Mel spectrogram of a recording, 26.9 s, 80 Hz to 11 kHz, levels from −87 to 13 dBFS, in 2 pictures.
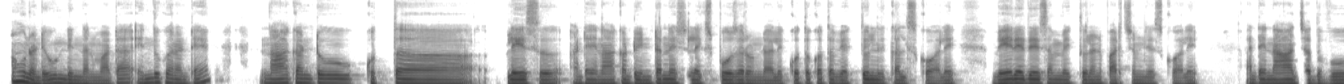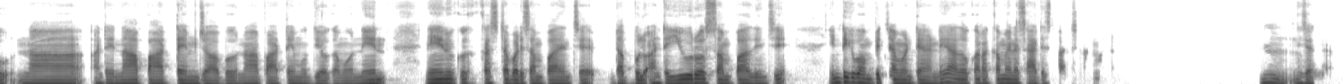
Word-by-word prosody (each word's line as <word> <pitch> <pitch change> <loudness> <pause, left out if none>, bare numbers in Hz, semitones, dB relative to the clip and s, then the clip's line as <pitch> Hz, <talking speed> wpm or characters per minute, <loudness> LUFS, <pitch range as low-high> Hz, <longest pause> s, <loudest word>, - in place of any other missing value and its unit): అవునండి. 115 -12 +5
ఉండిందనమాట. 95 -4 +1 0.3
ఎందుకనంటే 120 -3 0 0.7
నాకంటూ 120 +1 +2 0.5
కొత్త 110 +1 -5 1.1
ప్లేసు 110 0 +3 0.3
అంటే 105 0 -1 0.2
నాకంటూ 105 +1 0
ఇంటర్నేషనల్ 110 0 +1
ఎక్స్పోజర్ 100 0 +1
ఉండాలి. 95 0 -1
కొత్త 105 +1 -2
కొత్త 105 0 -1
వ్యక్తుల్ని 100 +2 +1
కలుసుకోవాలి. 95 0 -3 0.5
వేరే 115 +2 +6
దేశం 110 0 +1
వ్యక్తులని 100 0 -1
పరిచయం 95 +1 -3
చేసుకోవాలి. 95 0 -5 0.6
అంటే 110 +1 0
నా 105 - +4 0.2
చదువు 100 0 -1 0.3
నా 100 - +1 0.6
అంటే 105 0 -4
నా 105 - +3 0.2
పార్ట్ 100 0 0
టైం 100 -1 +2
జాబు, 95 0 -2 0.2
నా 95 - -1
పార్ట్ 95 -1 -2
టైమ్ 95 0 -2
ఉద్యోగము 90 -1 -4
నేను 105 +1 +3 0.5
నేను 110 +1 +7 0.3
కష్టపడి 105 0 0
సంపాదించే 95 0 -1 0.3
డబ్బులు 100 +3 +1
అంటే 105 0 0
యూరోస్ 115 0 +5
సంపాదించి 105 +1 0 0.5
ఇంటికి 135 +1 +4
పంపించామంటే 110 -3 +1
అండి 95 +6 -1
అదొక 110 0 0
రకమైన 110 +2 0
సా‌టిస్ఫ్యాక్షన్ 95 -1 -7
అనమాట. - - -26 1.6
హ్మ్. 115 -5 -1
నిజంగా. 100 -4 -4
105 Hz, 110 wpm, -21 LUFS, 95-110 Hz, 1.6 s, నేను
